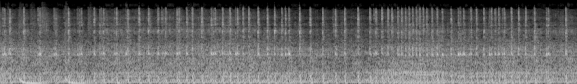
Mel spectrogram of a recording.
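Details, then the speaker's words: Early-2000s Toro Snow Commander snowblower (7 hp R-Tek two-stroke, 24-inch single-stage) after a fuel system fix: fast, crackly, steady two-stroke buzz with even firing. It runs normally now that fuel flows, and the smoke has cleared. "so after running for a little while smoke is cleared out it's no longer smoking as much"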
